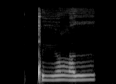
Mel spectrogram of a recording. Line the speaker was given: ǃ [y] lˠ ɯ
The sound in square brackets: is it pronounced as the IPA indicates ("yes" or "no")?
yes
